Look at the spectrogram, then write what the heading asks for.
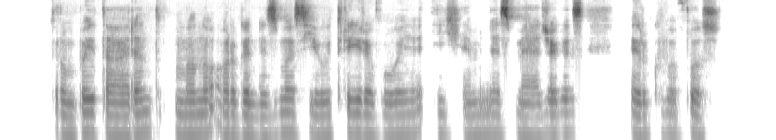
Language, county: Lithuanian, Kaunas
